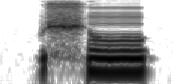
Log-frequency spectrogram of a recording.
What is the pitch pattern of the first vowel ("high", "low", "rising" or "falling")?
low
